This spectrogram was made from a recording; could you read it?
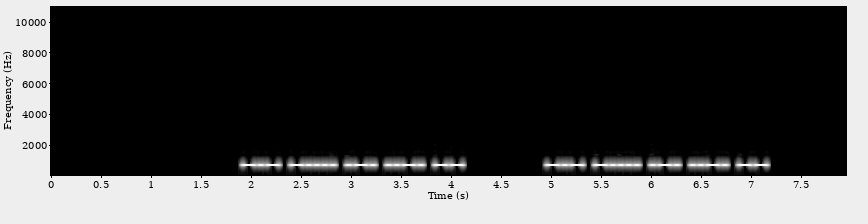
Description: Morse code, heard as a keyed tone, about 32 wpm, 700 Hz. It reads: K6RFM K6RFM
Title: USA Call Signs - 5 Characters - Repeated 2x - 30wpm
